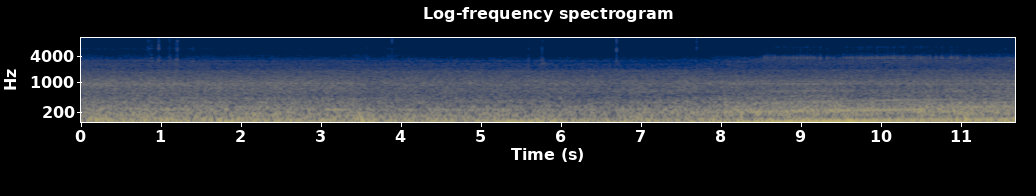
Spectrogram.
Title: Vibration noise when accelerating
